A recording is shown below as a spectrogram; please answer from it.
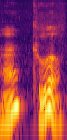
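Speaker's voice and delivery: plain reading voice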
